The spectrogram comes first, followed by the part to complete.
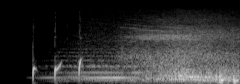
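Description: Intro sound effects for an animated logo: three quick pops, each gliding upward and each a little higher than the last, then a whooshing swell that grows louder.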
